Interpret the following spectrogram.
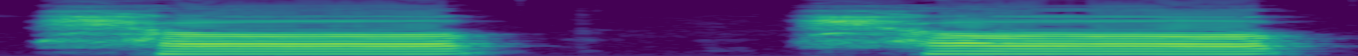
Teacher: हलक के दरमियान वाले हिस्से से यानी वस्ते हल्क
